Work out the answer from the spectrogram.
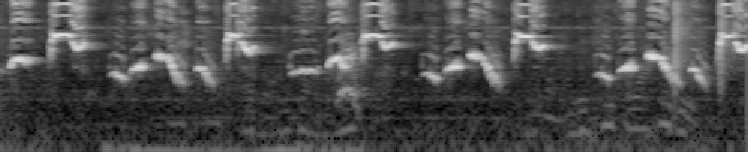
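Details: White-rumped shama song played to stimulate silent birds to sing: loud varied phrases of rising and falling whistles mixed with harsh squawky notes, repeated in quick bursts with short gaps.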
